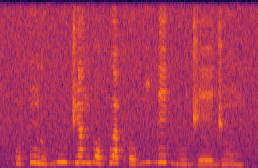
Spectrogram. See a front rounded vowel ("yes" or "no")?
no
